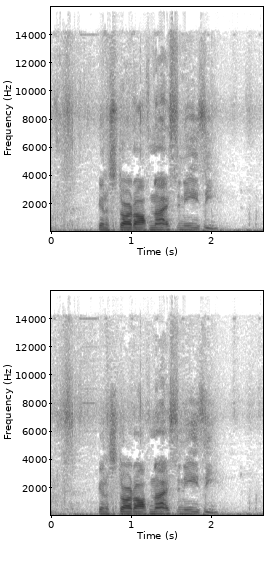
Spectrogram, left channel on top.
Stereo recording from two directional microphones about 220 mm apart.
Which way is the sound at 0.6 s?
45° left (ahead or behind).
